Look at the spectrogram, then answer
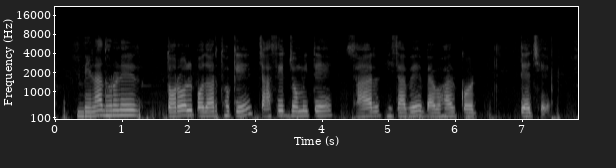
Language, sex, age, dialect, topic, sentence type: Bengali, male, 18-24, Western, agriculture, statement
